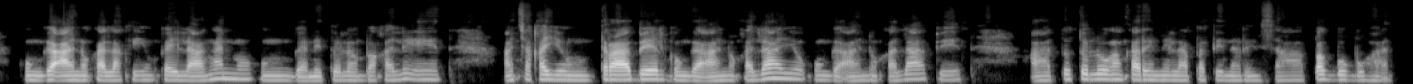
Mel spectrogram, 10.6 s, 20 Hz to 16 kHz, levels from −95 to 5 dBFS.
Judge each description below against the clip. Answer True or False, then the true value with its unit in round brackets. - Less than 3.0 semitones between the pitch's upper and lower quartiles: True (2.4 semitones)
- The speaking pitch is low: False (155 Hz)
